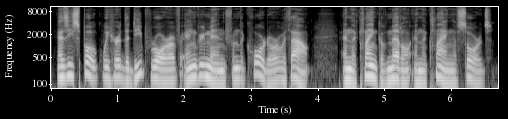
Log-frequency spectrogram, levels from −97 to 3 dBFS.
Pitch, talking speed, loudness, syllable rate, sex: 135 Hz, 225 wpm, -19 LUFS, 5.2 syllables/s, male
